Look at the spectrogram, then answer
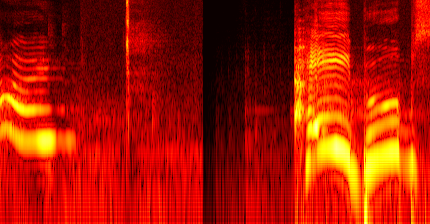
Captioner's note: lips smacking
